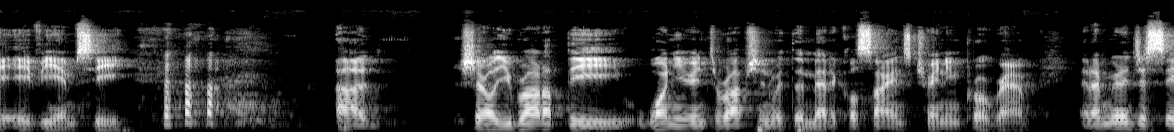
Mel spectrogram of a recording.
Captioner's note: laughter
